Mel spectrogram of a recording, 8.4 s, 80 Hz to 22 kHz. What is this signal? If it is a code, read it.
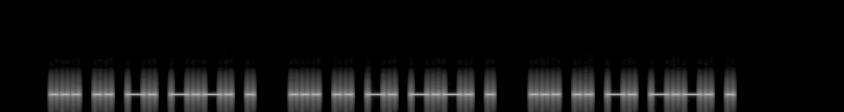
Morse code, heard as a keyed tone, about 22 wpm, 700 Hz. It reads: SINCE SINCE SINCE
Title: Top 500 Words Repeated 22wpm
